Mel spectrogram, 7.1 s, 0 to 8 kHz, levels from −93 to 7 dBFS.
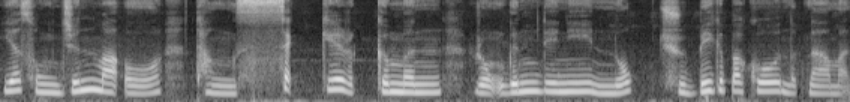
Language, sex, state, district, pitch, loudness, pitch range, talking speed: Garo, female, Meghalaya, West Garo Hills, 205 Hz, -16 LUFS, 190-225 Hz, 70 wpm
